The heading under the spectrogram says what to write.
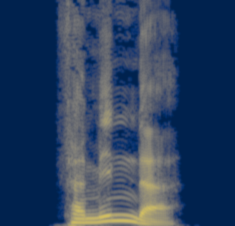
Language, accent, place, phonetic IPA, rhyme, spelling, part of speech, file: German, Germany, Berlin, [fɛɐ̯ˈmɪndɐ], -ɪndɐ, verminder, verb, De-verminder.ogg
- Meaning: inflection of vermindern: 1. first-person singular present 2. singular imperative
